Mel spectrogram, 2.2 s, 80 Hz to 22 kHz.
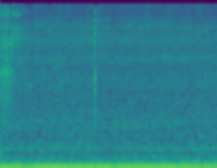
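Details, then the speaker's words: Renault Clio Sport 182 after a new custom exhaust replacing a heavily patched MOT-failed system: steady, low, even idle rumble and revs with no rasp, blow or rattle; quiet and sounds exactly like the original. "Conor that's absolutely perfect perfect I'd said that sounds exactly like original one did perfect"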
